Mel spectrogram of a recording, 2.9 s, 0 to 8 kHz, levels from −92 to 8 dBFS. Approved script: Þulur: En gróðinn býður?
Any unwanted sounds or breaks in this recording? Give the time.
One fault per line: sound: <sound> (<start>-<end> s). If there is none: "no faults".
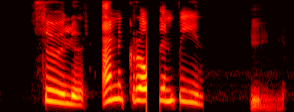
sound: dropout (1.5-1.6 s)
sound: laugh (2.5-2.9 s)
